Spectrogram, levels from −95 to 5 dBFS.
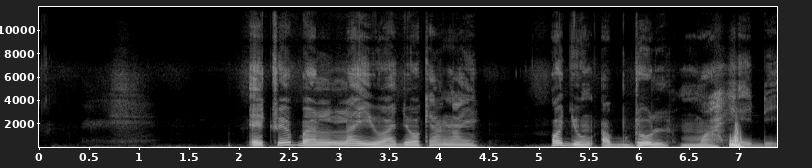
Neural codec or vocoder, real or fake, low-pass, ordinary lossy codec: none; real; none; none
